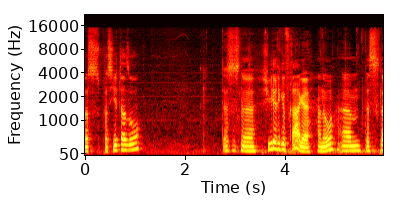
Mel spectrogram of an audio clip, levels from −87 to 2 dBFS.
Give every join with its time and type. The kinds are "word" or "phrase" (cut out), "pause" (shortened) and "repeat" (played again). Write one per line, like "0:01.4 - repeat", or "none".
none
